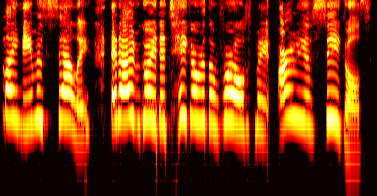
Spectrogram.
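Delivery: high-pitched madwoman voice; shrieky, theatrical villain lady; strange villainess. A narrator's reading. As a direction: proclaim world conquest in a high female voice. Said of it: "cackled a strange lady".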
